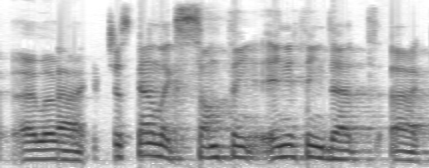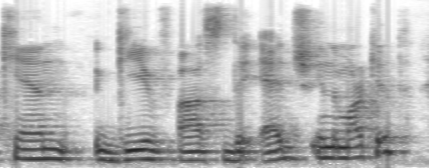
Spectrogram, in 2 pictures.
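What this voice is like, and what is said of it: Russian accent. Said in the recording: “my Russian accent would be like uh, more prominent the more I drink.”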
